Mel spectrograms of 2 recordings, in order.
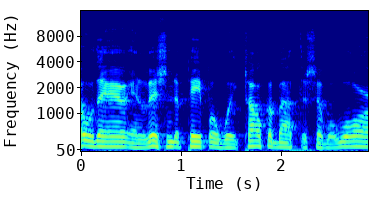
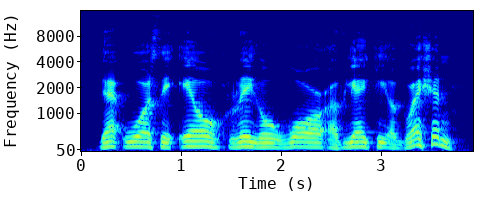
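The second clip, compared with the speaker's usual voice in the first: plain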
